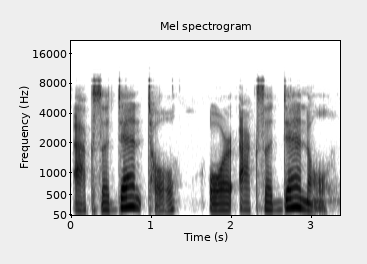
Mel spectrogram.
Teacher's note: the T after the N and the unstressed syllable, you can just drop it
